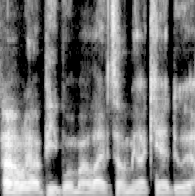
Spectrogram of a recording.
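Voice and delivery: ordinary talk, nothing marked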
